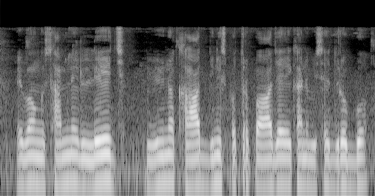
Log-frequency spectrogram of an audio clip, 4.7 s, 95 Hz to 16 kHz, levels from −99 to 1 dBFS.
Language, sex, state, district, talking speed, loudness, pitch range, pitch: Bengali, male, West Bengal, Paschim Medinipur, 140 wpm, -17 LUFS, 125-135 Hz, 130 Hz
